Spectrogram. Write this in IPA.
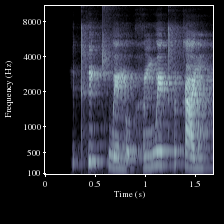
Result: t̪ʰĩ˦t̚t̪ʰwe˨˩n̪o˨ʔhə˧ ŋwe˥˧t̪ʰə˦ka˧j

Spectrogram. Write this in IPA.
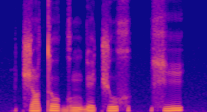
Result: t͡ʃɑto ɡoŋɠet͡ʃux | xi

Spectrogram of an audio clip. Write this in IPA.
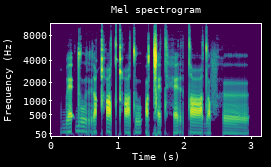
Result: bɛʔduːrɵ qʰɒtˤqʰɑtuːʔ ɒǀɛthɛr tɑːdɒfhɵː

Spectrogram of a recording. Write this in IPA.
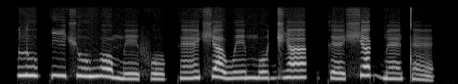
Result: lo˦kĩ˦ʃo˦ wɔ˦˨me˨fo˨ kɛ̃˨˦ ʃa˦˨we˧mo˧d͡ʒã˦ | kɛ˨ʃa˧ɡ͡bɛ̃˨tɛ̃˨

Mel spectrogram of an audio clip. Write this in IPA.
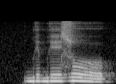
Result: bebeːɮoː

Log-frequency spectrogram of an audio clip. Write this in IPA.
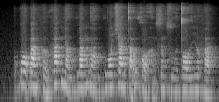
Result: ɓɔ˧ ɓa˧nfə˧˩w fa˦˥t̚ɲa̤˨˩wkwa˨˦ŋma̤˨˩m kwɔ˨˦t͡ɕa˧n t̪a̰˧˥wxɔ˧˩ hə̰˧˨msə˧msṳ˨˩ə̯ t̪ɔ˧ɣi˧ə̯ fa˨˩t̚

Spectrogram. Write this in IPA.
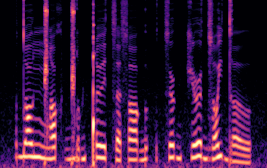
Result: dɒ˥ʊ̯ŋ͡ǁɒ˧˥˧x ɡ͡ǁo˥ɡǃø˥ɪ̯t͡sʌ˧sɒ˥ɡ | t͡sə˞˧˥˧ɡt͡ʃə˞˧˥˧d͡zɔ˧˥˧j dʌ˨˩ʊ̯

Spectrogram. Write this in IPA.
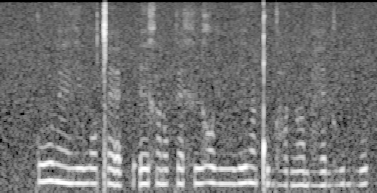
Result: koːðɛ̃ːɣe wɔǀæ | ʔɛxɑ̃ɾɔkæ xøɣɔʒuː ðeðɑ̃ǃuɡʱɑ ɡɑ̃bʱæ ɡʱubʱo

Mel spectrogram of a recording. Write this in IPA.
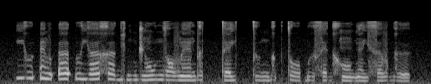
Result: jɯ ʔɛ̃vʔɜ ʔɯjɜ xɜɡiɡnd͡ʒõw nzɔvɛ̃ dətːɛj tːɯŋɡɯʔto ɓɯsɛɡxõ ɠɛ̃jsɜvɡø

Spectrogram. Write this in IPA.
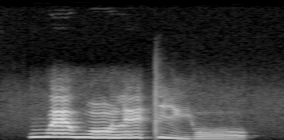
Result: wɛ˦ wɔ̃˦le˦ti˦˨ jo˨

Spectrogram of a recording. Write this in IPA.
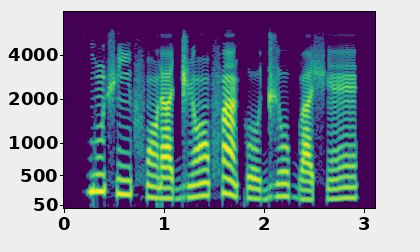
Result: ɡũ˦ʃĩ˧fɔ̃˨ ɾa˨d͡ʒɔ̃˨˦ fã˦˨ko˨d͡ʒo˧ ba˨ʃɛ̃˨˦

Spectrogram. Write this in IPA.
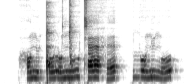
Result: hɔ˩˥nʉ˩˥ǃo˩˥lo˩˥ ŋ͡ǀuː˧˥˧cʰæː˧˥˧hɛ˩˥ | ʎoː˥˧ny˥˧ ŋo˩˥

